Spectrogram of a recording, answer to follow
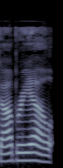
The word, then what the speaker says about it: Gabrielle: feminine name is pronounced Gabrielle the difference is in the gay and GA sounds hope the difference is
